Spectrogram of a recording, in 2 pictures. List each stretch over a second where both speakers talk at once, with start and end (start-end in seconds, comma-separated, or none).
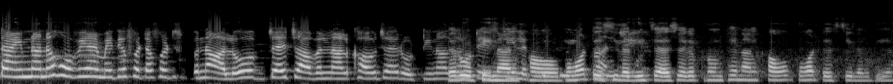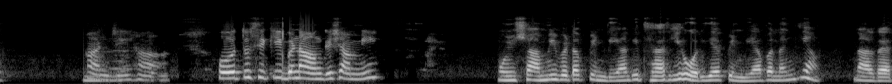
4.4-6.4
